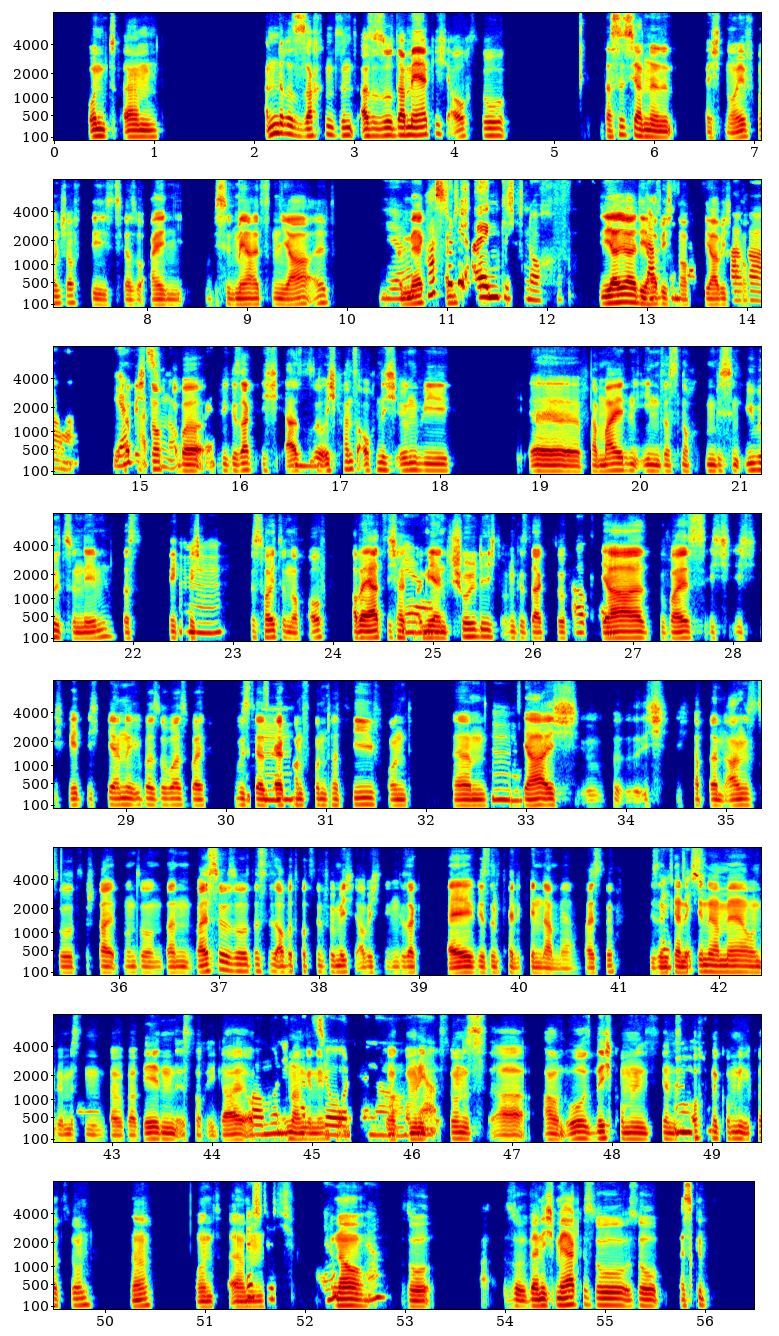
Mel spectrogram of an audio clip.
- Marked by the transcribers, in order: other background noise
- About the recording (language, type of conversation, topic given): German, podcast, Wie setzt du in Freundschaften Grenzen?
